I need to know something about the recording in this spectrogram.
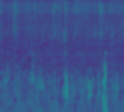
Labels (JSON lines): {"label": "ambient", "recorder": "HydroMoth"}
